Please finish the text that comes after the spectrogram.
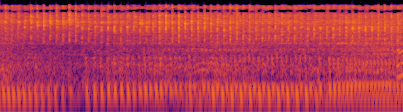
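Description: A motorcycle rides along a dusty village road in a remote river-island area of Bangladesh, its engine throbbing in a steady, loud, close pulse that runs continuously with slight surges.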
